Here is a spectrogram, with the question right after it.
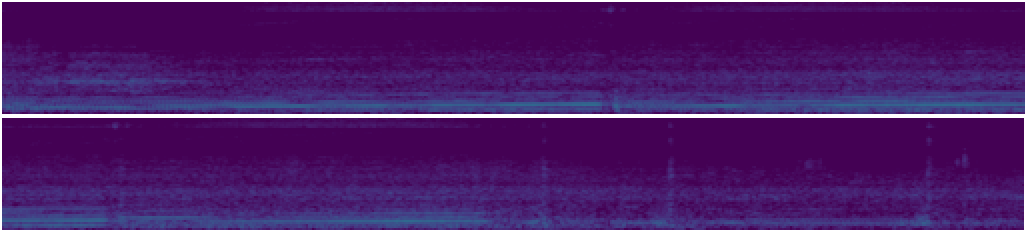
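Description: A car engine in a racing video game hums and climbs through the gears, pitch rising then dropping at each shift, steady and close with faint tire squeal and no talk.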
